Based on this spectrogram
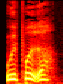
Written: udbryder

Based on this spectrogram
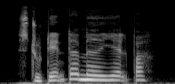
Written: studentermedhjælper

